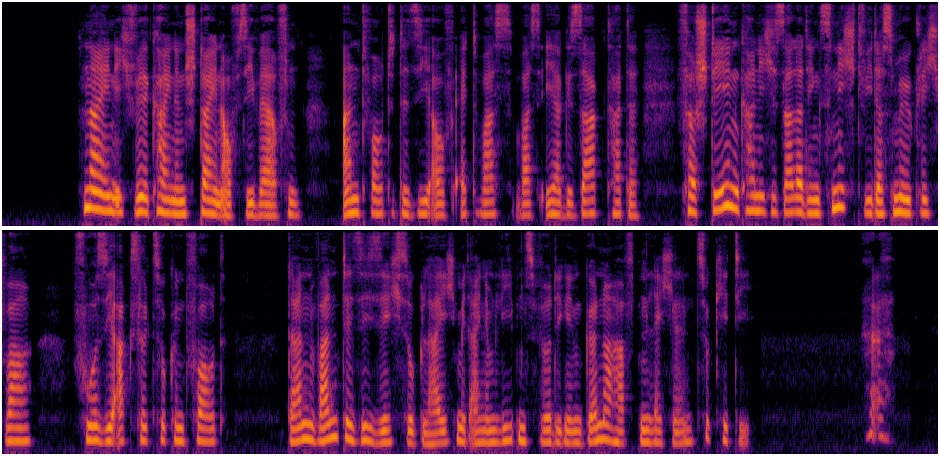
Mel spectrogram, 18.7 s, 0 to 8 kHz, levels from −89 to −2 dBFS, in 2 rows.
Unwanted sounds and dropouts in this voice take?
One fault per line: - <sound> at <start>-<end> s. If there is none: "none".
- laugh at 17.9-18.3 s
